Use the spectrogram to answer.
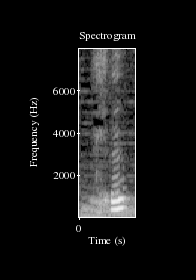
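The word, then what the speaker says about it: خوب: which means I'm fine hoop has one syllable ho and as has two syllables as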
